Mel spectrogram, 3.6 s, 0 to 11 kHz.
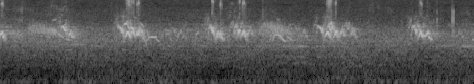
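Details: Osprey at the Dunrovin Ranch nest on 3 July 2016, calling around a fish delivery, the fifth fish. Sharp, high chirps come in short bursts roughly every half second to second, over a soft steady outdoor background hiss.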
